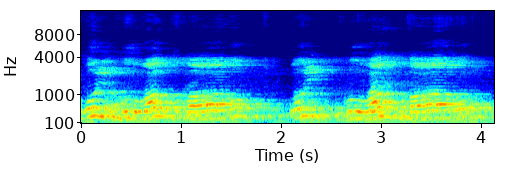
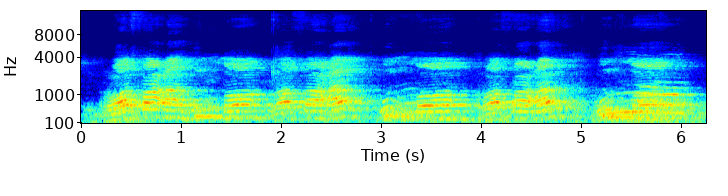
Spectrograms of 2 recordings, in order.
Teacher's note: رفعہ اللہ, رفعہ اللہ, رفعہ اللہ, یہاں پر بھی پیش ہے, الٹا پیش ہے, تو اس لیے اس کو موٹا پڑھا جائے گا. تو لفظ اللہ کا جو لام ہے اس سے پہلے والے حرف کے اوپر زبر ہو یا پیش ہو تو اس کو موٹا پڑھیں گے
